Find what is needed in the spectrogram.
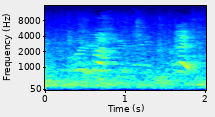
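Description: Faint background chatter of children's and other voices, with a couple of short high calls.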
